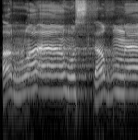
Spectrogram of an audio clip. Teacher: اسی طرح جب اس حمزہ کو ملائیں گے نون سے نہیں ملائیں گے، تشدید ہونے کی وجہ سے اس حمزہ کو را سے ملائیں گے، نون کی آواز ختم ہو جائے گی، اور را کے اوپر زبر ہے اس کو موٹا پڑھیں گے، الف کے اوپر کڑی زبر ہے یعنی حمزہ کے اوپر، تو اس کو بھی ہم 1 الف کے برابر کھینچ کر پڑھیں گے۔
